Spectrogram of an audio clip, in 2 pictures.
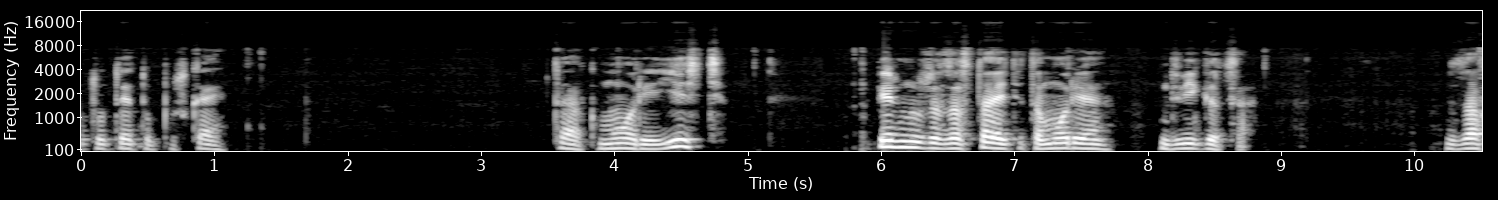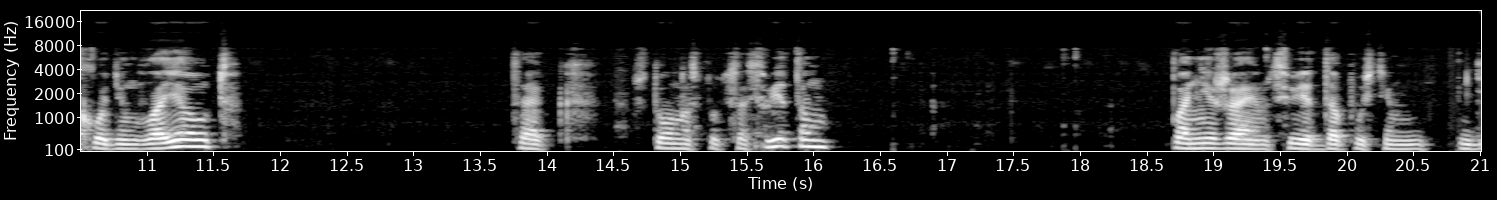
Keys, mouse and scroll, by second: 10.8 click, 11.9-12.3 scroll up 2.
